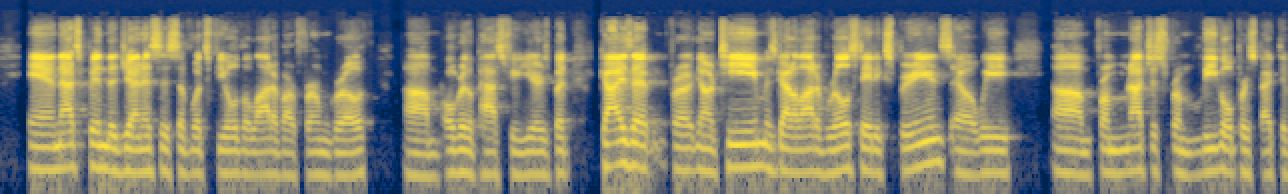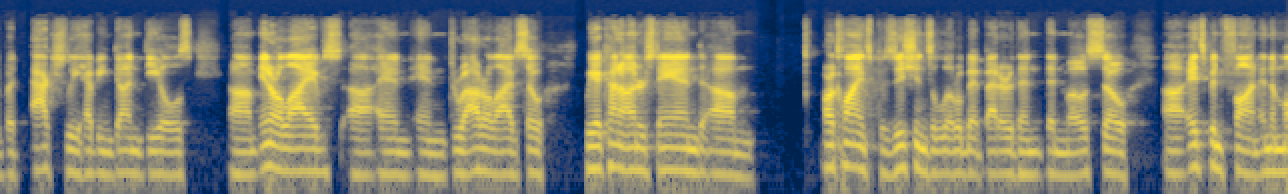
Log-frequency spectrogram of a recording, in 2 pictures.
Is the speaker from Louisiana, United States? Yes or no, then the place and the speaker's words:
no; Ohio, United States; now in San Antonio, United States; So I've been in San Antonio for about 10 years. I moved here from the north. I grew up in Ohio, got tired of the cold, and really just packed up my bags and moved to Texas.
